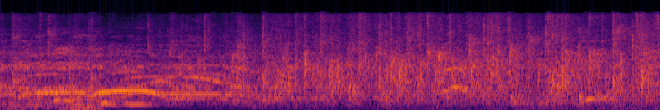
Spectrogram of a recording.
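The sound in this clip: Audience applause, a dense, steady wash of clapping with a few voices rising over it, continuing at an even level throughout.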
